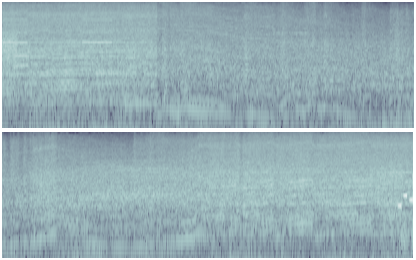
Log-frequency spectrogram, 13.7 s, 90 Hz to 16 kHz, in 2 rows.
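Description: An F1 race car engine from the F1 2018 video game, leaving the pits in a race, screams loudly and continuously. Its pitch rises and falls as it revs through the gears, with no talking.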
